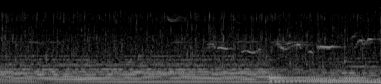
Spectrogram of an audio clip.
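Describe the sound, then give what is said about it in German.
A narrow brook in a forest babbles and trickles quietly and steadily, mixed with a sustained low tonal hum, while a few high bird chirps join in toward the end. “Untermalt wird der Vogelchor von dem leisen Rauschen eines schmalen Bächleins, das sich zu uns gesellt hat.”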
